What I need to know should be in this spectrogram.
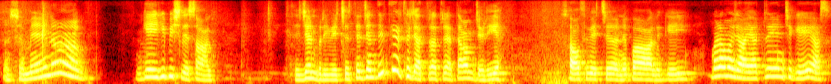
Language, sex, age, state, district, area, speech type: Dogri, female, 60+, Jammu and Kashmir, Jammu, urban, spontaneous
